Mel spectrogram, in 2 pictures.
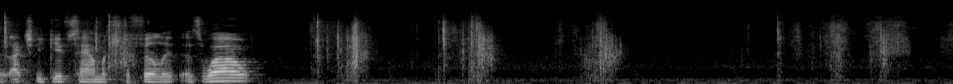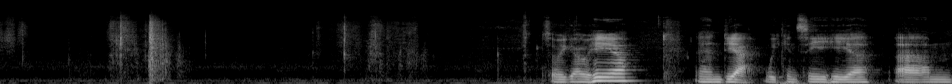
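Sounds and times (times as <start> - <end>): paper pages turning: 0.0 - 1.4, 3.0 - 11.8, 12.5 - 15.0.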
